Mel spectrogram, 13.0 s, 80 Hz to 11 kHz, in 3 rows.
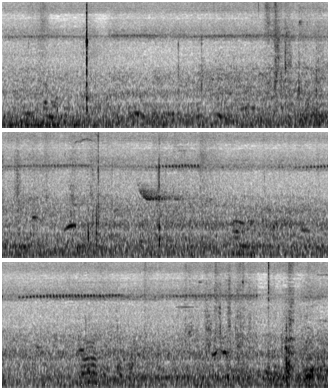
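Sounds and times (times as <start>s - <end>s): faint clicks: 6.3s - 6.6s.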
